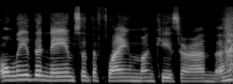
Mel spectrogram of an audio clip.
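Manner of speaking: plain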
